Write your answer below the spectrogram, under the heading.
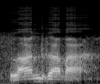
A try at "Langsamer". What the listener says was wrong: You might want to say that with the inflection that makes it a request instead of Langsamer. Well, how about langsamer bitte? Langsamer bitte.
